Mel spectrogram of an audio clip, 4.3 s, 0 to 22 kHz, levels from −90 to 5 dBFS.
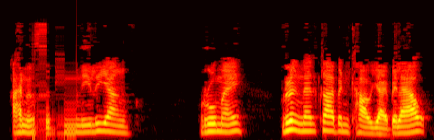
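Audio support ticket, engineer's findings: Dull, band-limited speech for the whole clip. Plainly audible AAC compression damage: smeared detail, fizzy and warbling sibilants. Likely component: AAC-LC encoder running at a low bitrate, consistent with about 32 kbps. At that rate the encoder drops the high band and quantises the remaining frequency lines coarsely. Result: a lost top end and holes in the spectrum.

Robotic sound from repeated short buffers, 0.33 to 0.76 s. Speech collapses into a rigid metallic buzz at 66.7 Hz, which still roughly tracks the speech contour. Likely cause: playback starved of new data, looping the last buffer of about 15 ms. That matches the buzz period. Most of the segment is repeated material, so real audio is skipped.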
